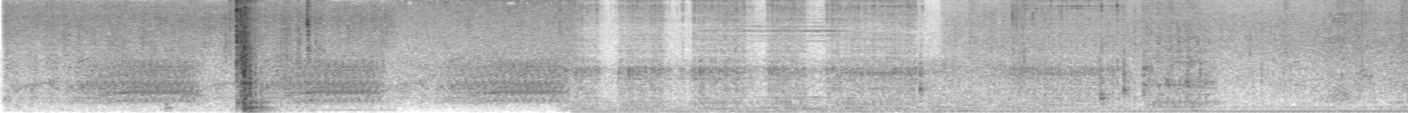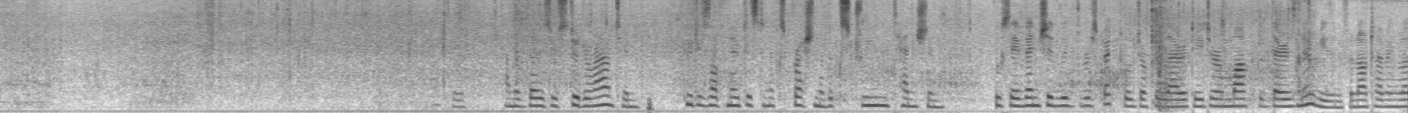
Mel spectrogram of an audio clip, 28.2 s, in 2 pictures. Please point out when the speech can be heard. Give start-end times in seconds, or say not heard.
18.4-28.1.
